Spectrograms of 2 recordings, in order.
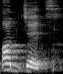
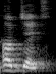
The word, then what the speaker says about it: object: object obj is City when I use that word as a noun like pencil is an object phone is an object I'm gonna stress on the first level or be personal use it as a very I'm gonna stress on the second syllable J ect for example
